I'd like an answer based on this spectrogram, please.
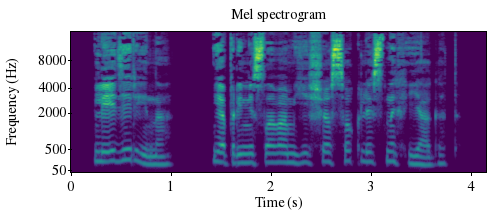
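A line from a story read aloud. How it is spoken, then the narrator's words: Timid girl. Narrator (Russian): робко сказала девушка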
